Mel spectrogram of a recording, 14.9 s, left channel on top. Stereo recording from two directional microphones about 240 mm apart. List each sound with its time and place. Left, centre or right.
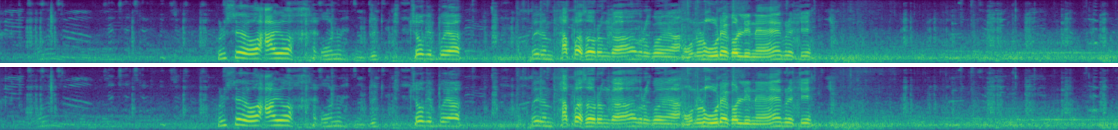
2.9 s speech: centre
9.5 s speech: centre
